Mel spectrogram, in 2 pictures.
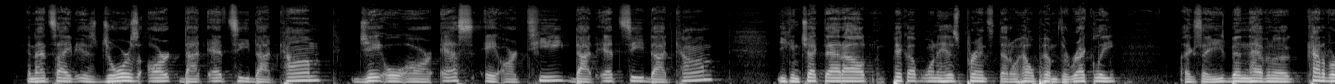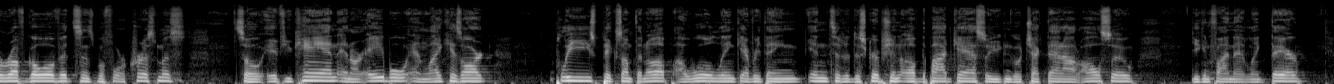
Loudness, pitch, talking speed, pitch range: -20 LUFS, 145 Hz, 185 wpm, 130-155 Hz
